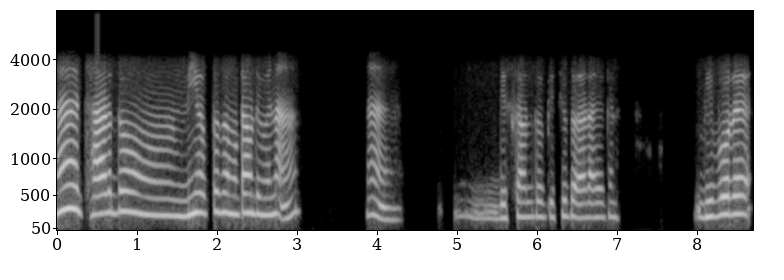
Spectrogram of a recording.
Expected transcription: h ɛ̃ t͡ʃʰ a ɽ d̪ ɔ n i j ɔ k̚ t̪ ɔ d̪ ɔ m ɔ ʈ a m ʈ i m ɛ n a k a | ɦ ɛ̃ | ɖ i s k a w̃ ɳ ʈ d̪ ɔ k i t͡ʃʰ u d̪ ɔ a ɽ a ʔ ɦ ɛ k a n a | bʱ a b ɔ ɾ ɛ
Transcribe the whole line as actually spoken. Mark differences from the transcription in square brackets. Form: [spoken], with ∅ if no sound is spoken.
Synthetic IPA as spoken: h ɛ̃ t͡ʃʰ a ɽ d̪ ɔ n i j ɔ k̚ t̪ ɔ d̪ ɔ m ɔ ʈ a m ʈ i m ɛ n a [ʔ] a | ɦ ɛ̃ | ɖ i s k a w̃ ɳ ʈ d̪ ɔ k i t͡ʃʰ u d̪ ɔ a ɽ a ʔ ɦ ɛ k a n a | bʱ [i] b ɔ ɾ ɛ

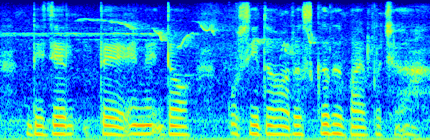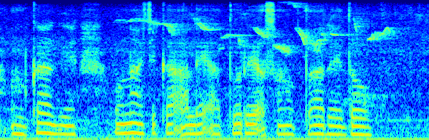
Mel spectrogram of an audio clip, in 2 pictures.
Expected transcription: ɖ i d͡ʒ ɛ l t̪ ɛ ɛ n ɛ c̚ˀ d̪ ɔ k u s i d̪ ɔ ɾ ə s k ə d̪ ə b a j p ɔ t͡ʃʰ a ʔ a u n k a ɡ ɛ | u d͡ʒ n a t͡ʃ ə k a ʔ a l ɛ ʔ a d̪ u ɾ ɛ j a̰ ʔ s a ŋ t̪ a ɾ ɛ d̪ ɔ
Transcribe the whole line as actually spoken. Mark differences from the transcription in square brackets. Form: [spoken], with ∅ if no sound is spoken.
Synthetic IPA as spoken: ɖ i d͡ʒ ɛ l t̪ ɛ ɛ n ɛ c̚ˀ d̪ ɔ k u s i d̪ ɔ ɾ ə s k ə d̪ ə b a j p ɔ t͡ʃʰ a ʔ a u n k a ɡ ɛ | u [∅] n a t͡ʃ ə k a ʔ a l ɛ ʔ a [t̪] u ɾ ɛ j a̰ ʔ s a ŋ t̪ a ɾ ɛ d̪ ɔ

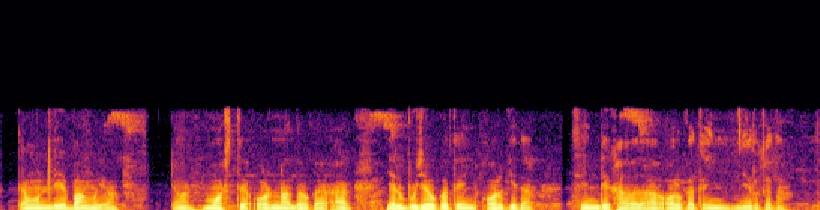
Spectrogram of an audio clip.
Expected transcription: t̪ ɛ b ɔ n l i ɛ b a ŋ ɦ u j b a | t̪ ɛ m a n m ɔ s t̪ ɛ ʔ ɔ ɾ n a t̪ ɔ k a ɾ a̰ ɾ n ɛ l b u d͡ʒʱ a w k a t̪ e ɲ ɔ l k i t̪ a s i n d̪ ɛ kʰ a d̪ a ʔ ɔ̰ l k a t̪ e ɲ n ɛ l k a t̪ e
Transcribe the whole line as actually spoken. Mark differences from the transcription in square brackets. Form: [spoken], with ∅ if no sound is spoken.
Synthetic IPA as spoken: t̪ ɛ [m] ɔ n l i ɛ b a ŋ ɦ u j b a | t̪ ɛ m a n m ɔ s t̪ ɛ ʔ ɔ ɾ n a [d̪] ɔ k a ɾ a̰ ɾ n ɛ l b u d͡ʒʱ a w k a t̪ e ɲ ɔ l k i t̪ a s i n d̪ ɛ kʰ a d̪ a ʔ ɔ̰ l k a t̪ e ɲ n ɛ l k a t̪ [a]

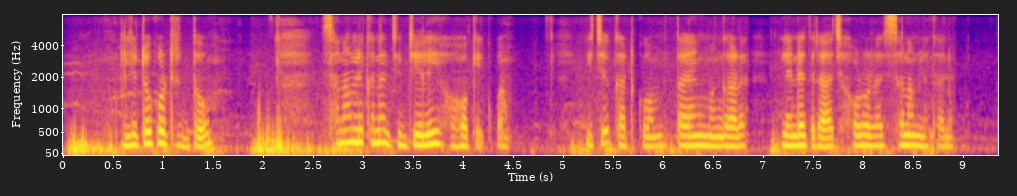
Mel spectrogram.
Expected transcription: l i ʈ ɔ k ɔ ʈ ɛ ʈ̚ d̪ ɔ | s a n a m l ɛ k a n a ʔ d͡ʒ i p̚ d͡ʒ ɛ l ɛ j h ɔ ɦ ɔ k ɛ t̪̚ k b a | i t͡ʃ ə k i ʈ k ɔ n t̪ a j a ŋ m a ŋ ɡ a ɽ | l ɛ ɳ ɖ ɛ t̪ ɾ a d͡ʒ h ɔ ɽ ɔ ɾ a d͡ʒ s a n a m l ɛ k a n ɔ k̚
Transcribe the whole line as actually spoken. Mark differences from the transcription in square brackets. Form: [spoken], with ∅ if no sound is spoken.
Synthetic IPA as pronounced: l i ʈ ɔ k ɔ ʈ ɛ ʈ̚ d̪ ɔ | s a n a m l ɛ k a n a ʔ d͡ʒ i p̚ d͡ʒ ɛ l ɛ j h ɔ ɦ ɔ k ɛ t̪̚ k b a | i t͡ʃ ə k [a] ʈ k ɔ [m] t̪ a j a ŋ m a ŋ ɡ a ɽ | l ɛ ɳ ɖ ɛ t̪ ɾ a d͡ʒ h ɔ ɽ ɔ ɾ a d͡ʒ s a n a m l ɛ k a n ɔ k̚

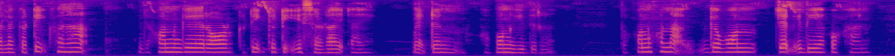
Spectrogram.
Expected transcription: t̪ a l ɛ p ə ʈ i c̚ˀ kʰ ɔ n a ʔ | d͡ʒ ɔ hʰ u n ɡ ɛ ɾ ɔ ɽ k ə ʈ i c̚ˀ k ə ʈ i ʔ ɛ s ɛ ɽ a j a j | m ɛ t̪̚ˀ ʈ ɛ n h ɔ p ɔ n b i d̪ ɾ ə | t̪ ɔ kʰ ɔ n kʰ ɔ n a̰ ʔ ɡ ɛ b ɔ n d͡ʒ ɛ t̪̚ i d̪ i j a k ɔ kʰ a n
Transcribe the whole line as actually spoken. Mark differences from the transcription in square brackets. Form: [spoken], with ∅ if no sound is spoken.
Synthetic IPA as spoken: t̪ a l ɛ [k] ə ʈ i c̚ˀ kʰ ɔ n a ʔ | d͡ʒ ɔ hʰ [ɔ] n ɡ ɛ ɾ ɔ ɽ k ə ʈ i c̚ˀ k ə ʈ i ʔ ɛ s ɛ ɽ a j a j | m ɛ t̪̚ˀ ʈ ɛ n h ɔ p ɔ n [ɡ] i d̪ ɾ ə | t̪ ɔ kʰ ɔ n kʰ ɔ n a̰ ʔ ɡ ɛ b ɔ n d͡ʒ ɛ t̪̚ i d̪ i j a k ɔ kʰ a n

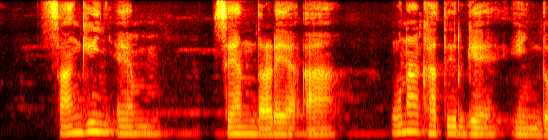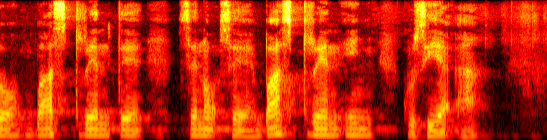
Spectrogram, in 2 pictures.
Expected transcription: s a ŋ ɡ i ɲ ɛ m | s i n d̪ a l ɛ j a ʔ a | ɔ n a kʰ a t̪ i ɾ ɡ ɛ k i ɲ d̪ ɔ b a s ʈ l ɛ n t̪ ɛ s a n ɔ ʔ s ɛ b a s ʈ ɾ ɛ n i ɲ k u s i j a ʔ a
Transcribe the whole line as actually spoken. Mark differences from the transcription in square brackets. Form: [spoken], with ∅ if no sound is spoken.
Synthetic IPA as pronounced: s a ŋ ɡ i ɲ ɛ m | s [ɛ] n d̪ a [ɽ] ɛ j a ʔ a | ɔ n a kʰ a t̪ i ɾ ɡ ɛ [∅] i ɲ d̪ ɔ b a s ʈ [ɾ] ɛ n t̪ ɛ s [ɛ] n ɔ ʔ s ɛ b a s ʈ ɾ ɛ n i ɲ k u s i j a ʔ a

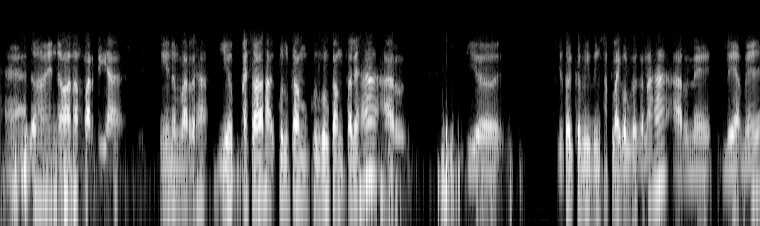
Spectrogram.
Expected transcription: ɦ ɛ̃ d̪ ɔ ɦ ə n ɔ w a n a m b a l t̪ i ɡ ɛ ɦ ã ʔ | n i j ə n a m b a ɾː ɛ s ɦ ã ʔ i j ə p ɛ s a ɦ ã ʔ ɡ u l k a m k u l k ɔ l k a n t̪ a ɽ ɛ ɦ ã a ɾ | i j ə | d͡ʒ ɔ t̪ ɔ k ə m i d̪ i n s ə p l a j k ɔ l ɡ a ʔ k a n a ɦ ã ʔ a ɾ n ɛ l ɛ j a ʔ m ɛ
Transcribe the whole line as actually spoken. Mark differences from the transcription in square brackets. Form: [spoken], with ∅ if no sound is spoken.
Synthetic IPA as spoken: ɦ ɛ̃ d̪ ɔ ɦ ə n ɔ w a n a m b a [ɾ] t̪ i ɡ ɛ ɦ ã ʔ | n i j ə n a m b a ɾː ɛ [∅] ɦ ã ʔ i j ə p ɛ s a ɦ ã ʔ [k] u l k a m k u l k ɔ l k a [m] t̪ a [l] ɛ ɦ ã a ɾ | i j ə | d͡ʒ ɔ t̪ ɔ k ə m i d̪ i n s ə p l a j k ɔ l [k] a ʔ k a n a ɦ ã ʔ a ɾ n ɛ l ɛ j a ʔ m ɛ

